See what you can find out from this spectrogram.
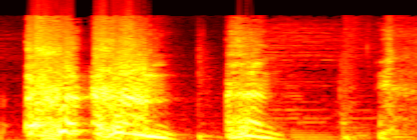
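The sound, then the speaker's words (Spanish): A person clears their throat loudly, a few harsh rasping bursts in quick succession, the last ones shorter and weaker. “lo que voy a hacer es... Primero voy a carraspear.”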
